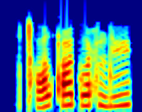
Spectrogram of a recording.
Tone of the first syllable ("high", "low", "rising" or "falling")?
rising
